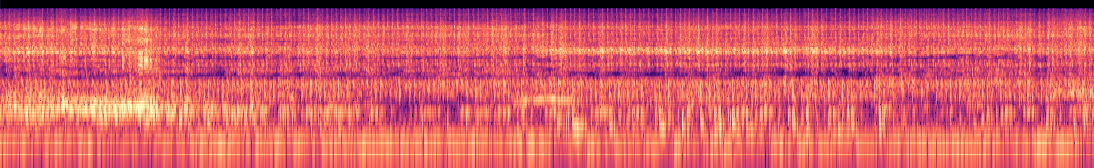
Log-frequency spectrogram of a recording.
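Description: Small motorcycle engine idling steadily, with a brief wavering sound over it during the first second and a half.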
